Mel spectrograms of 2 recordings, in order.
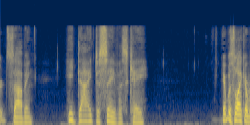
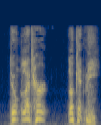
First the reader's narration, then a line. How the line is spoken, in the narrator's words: He whispered, absent inaudibly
